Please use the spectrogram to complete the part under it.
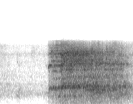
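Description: Young men shout loudly across a large echoing hall.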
